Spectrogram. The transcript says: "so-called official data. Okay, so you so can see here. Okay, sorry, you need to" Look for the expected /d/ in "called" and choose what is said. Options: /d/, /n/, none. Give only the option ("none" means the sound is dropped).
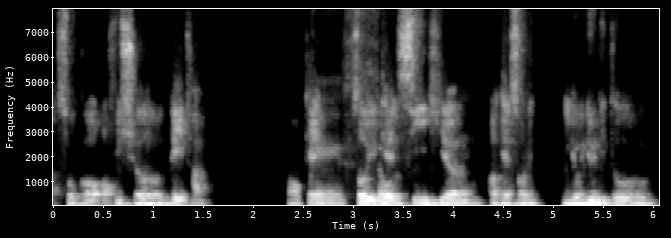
none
